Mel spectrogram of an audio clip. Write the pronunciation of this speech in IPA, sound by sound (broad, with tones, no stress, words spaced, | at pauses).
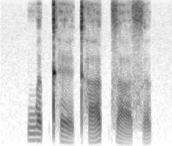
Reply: wɐ˧t̚kʰɛː˨˩ kʰaː˨˥t̚t͡saː˨˩ sɐ˨˥k̚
